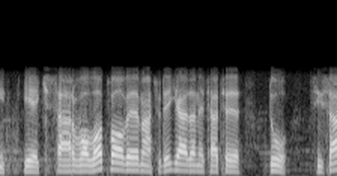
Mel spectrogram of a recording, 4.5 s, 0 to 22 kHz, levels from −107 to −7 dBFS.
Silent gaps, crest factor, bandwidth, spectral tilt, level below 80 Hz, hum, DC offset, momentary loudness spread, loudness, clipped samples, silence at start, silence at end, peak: none; 18 dB; 4.5 kHz; -5 dB/octave; -68 dBFS; none; under 0.1%; 9 LU; -27 LUFS; under 0.1%; 0 s; 0 s; -8 dBFS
